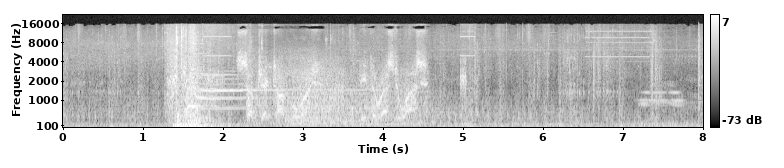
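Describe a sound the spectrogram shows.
Footsteps run over dry dirt and grass.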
